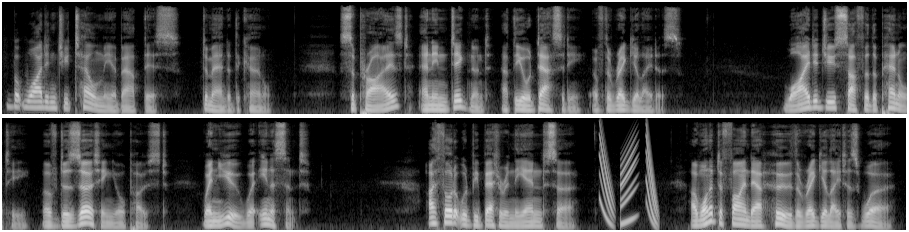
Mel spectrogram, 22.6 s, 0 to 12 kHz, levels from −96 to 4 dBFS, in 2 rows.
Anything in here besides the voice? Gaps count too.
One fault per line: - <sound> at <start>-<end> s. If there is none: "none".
- chirp at 18.8-19.5 s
